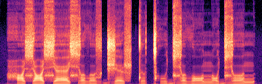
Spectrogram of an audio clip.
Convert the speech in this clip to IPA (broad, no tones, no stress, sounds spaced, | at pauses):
h ɑ ɕ ɑ ɕ æ ɕ ʌ ð ʌ z d͡ʒ ɛ ʂ t ə ǀʰ ʊ d͡ʑ ʌ ð ɔ n ɔ d͡ʑ ʌ n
